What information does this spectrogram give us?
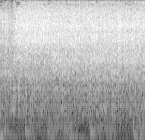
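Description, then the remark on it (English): Loud sizzling of food on a hot grill, a steady crackling hiss running through the whole moment, with faint low tones pulsing underneath. “Brought to you by Hingham Lumber on your station with the sizzle.”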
